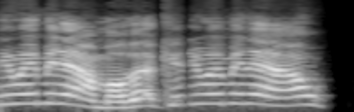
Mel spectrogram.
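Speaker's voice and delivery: high, loud catchphrase call; comedian's catchphrase. Acted. Caller greets co-host with an old comedian's line, high loud catchphrase. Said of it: "comes from a comedian".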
